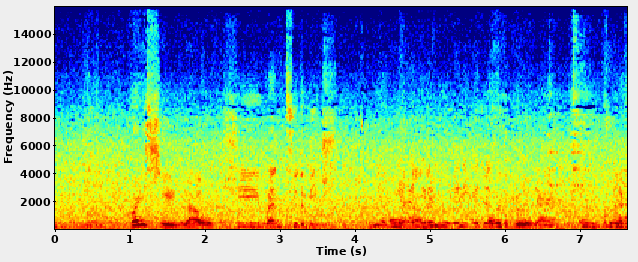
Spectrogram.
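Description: A young woman speaks casually close by.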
